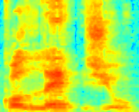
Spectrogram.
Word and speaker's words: colégio: Veja a palavra colégio. Colégio não foi a última sílaba tônica, foi a penúltima sílaba, a sílaba tônica, a sílaba mais forte. Por isso ela também é uma palavra paroxítona.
